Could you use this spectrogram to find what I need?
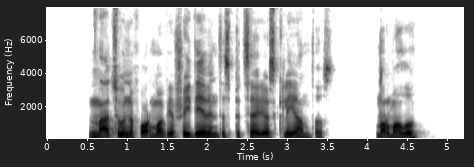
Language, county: Lithuanian, Kaunas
